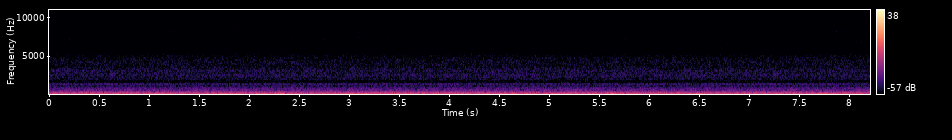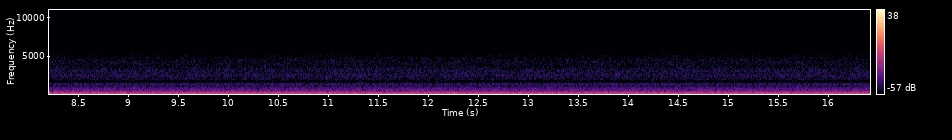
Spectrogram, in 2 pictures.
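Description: A train engine hums low and steady.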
